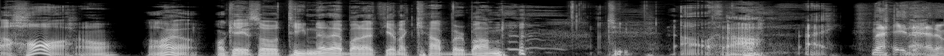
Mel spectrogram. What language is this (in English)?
Swedish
